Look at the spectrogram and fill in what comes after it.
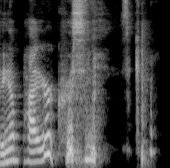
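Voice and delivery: words breaking into laughter. Trying to keep a straight face reading a book title: laughing while talking. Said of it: "I failed".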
